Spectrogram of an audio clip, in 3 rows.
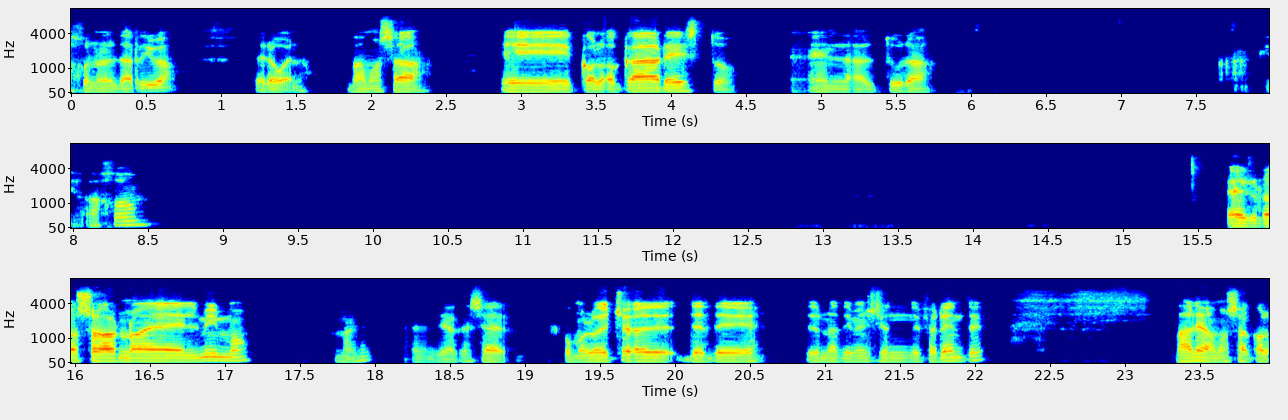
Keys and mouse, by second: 0.0 middle click, 3.1 shift+middle click, 5.5 g, 8.3 middle click, 15.6 z.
